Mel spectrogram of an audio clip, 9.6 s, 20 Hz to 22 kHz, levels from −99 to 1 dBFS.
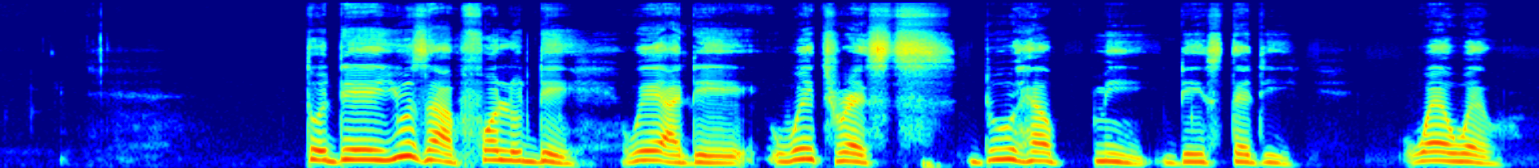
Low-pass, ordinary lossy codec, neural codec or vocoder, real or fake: none; none; none; real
